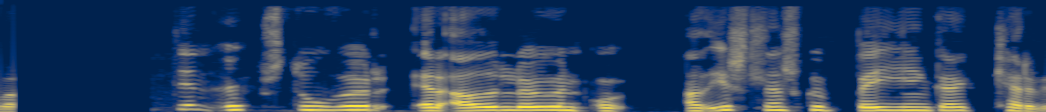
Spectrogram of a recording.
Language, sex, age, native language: Icelandic, female, 30-39, Icelandic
